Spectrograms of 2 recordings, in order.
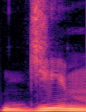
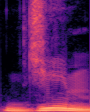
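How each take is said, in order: First: The consonant is said heavily and firmly. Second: The same.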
